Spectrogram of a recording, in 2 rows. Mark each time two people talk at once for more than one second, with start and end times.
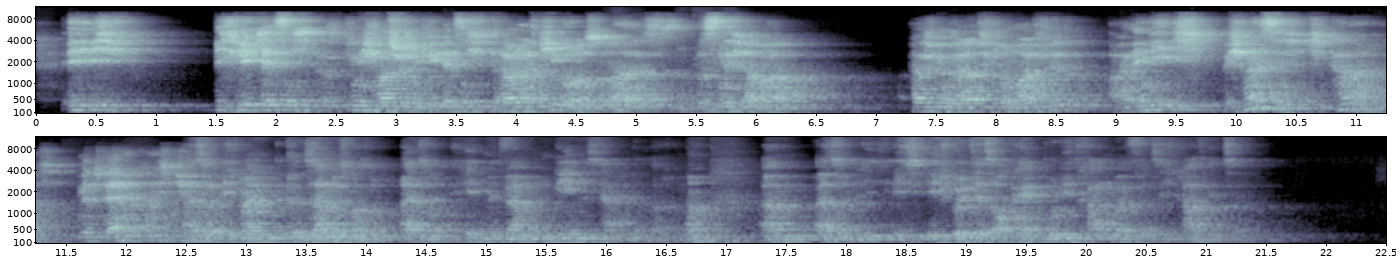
none

